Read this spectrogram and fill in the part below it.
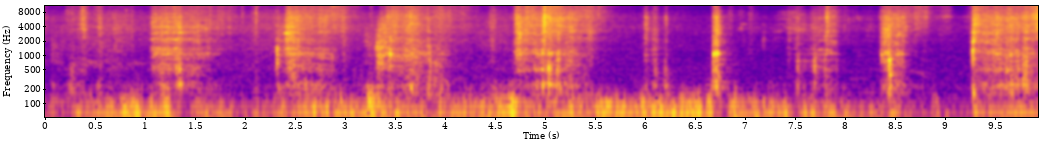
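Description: A rake scrapes and scratches across dry dirt.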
